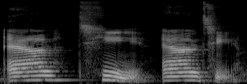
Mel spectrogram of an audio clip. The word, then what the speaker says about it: ante: Notice that pronunciation, ante. And you can pronounce the as the with a long E because ante starts with a vowel.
